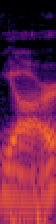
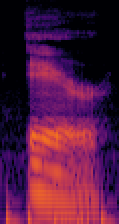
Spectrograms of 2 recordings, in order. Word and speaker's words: air: It's not yar, it's air, air.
